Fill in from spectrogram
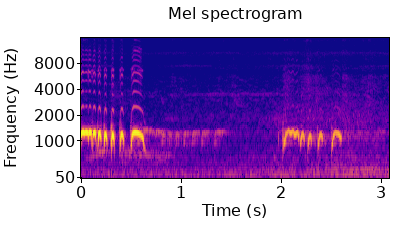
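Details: Zebra dove (Geopelia striata), a local perkutut, sings aggressively in two bursts of quick, bubbly cooing notes, about five each, mid-pitched and staccato, with a short pause between bursts and a faint low hum behind.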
